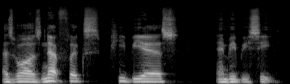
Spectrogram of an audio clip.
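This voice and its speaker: A man's voice: medium pitch, steady tone, normal speed, no room sound, clean studio sound. A man hosting an interview podcast, talking in a laid-back, friendly way with casual slang. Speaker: podcast host.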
